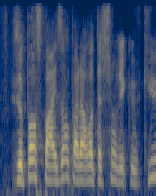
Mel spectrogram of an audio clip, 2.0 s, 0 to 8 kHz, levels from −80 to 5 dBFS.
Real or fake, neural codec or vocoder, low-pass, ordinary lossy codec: fake; codec, 16 kHz, 1.1 kbps, Voila-Tokenizer; 7.2 kHz; none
